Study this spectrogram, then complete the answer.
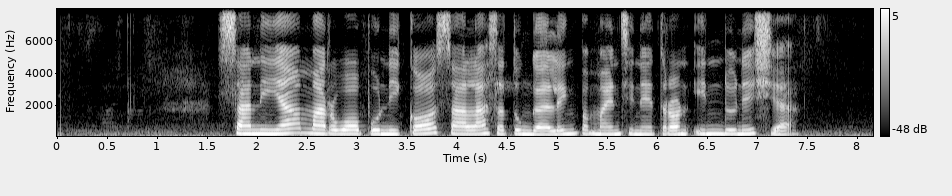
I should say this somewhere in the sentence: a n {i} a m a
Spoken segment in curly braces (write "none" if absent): i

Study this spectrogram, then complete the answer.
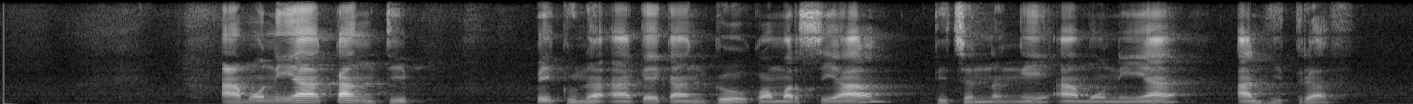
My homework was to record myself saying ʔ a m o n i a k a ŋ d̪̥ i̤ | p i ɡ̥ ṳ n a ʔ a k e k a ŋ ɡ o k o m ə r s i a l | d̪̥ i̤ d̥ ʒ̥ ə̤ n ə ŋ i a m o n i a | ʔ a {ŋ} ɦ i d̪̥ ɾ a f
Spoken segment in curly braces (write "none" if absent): n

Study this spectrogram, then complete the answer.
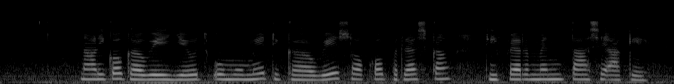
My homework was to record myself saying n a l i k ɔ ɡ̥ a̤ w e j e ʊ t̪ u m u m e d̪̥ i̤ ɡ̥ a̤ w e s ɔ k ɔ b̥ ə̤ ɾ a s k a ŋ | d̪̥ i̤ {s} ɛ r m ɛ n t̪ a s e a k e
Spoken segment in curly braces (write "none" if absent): f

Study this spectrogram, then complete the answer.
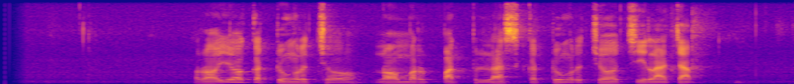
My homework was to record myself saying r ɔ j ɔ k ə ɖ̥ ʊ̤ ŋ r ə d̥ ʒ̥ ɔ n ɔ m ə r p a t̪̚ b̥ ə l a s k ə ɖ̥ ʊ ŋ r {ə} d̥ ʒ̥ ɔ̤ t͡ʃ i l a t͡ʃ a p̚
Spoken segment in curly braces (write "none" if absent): ə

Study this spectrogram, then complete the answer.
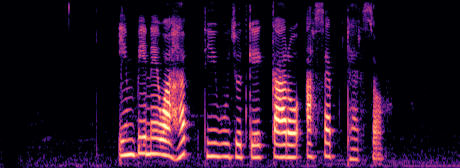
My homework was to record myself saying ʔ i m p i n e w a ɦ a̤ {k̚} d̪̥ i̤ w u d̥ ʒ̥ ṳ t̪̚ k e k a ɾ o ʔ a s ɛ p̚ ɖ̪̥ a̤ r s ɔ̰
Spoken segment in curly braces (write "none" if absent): p̚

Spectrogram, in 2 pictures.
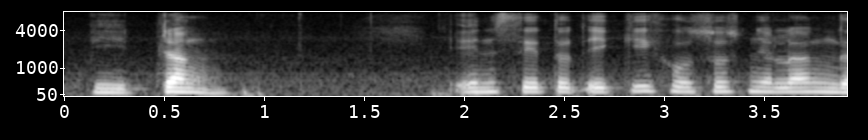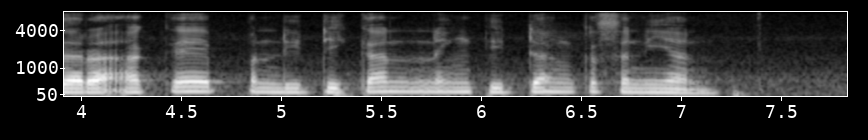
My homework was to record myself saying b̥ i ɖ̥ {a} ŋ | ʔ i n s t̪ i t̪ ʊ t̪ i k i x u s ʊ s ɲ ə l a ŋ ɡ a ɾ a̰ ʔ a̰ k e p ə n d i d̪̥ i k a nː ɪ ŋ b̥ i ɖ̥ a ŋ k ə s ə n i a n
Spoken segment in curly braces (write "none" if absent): a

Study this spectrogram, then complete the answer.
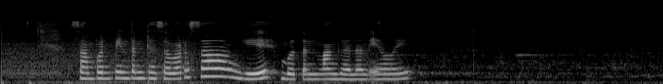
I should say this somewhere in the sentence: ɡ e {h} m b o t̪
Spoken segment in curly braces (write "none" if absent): h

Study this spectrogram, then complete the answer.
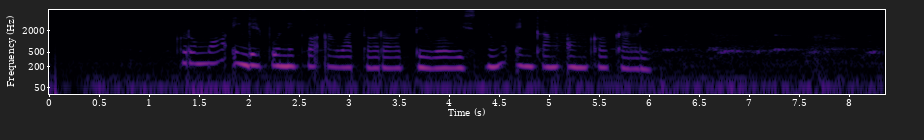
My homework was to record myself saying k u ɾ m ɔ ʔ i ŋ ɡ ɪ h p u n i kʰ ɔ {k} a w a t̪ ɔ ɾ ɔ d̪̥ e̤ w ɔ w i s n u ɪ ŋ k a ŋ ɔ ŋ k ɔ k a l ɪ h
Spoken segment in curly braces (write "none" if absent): ʔ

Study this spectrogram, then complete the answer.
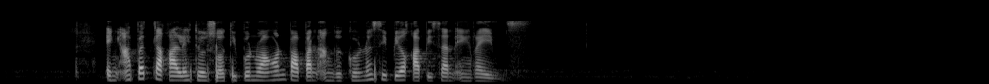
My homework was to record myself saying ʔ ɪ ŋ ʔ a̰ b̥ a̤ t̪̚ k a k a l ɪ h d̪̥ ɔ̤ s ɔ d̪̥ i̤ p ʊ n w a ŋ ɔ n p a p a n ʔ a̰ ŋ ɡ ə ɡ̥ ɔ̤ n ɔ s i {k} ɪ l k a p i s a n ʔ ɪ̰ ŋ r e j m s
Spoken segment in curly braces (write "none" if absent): p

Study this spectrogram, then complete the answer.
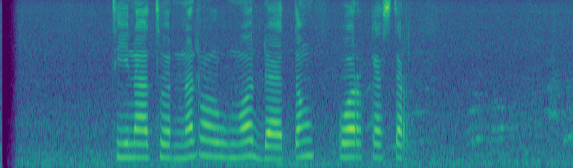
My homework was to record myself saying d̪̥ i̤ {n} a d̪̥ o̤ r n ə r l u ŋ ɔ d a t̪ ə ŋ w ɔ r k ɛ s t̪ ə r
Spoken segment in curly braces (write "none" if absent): n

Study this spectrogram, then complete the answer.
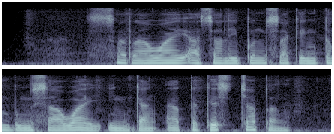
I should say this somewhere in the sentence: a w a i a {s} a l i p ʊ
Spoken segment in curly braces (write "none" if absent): s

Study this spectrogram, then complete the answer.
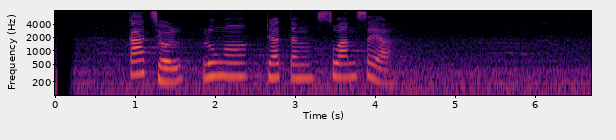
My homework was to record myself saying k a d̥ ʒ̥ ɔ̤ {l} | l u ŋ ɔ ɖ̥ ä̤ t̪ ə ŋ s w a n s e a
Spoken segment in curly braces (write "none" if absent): l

